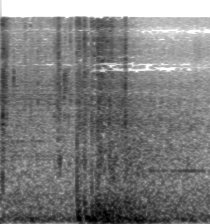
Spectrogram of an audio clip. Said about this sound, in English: The explosion crackles across the forest, stopping him dead in his tracks. A gunshot. A gunshot.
